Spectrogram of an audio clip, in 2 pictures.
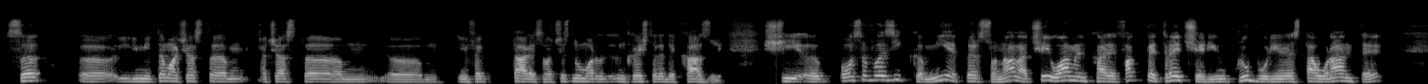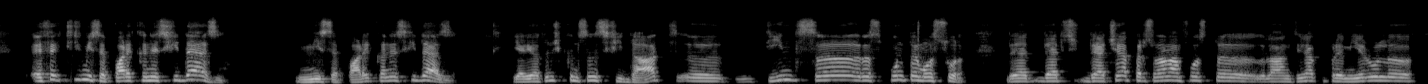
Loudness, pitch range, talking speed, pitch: -27 LUFS, 130-180 Hz, 145 wpm, 150 Hz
